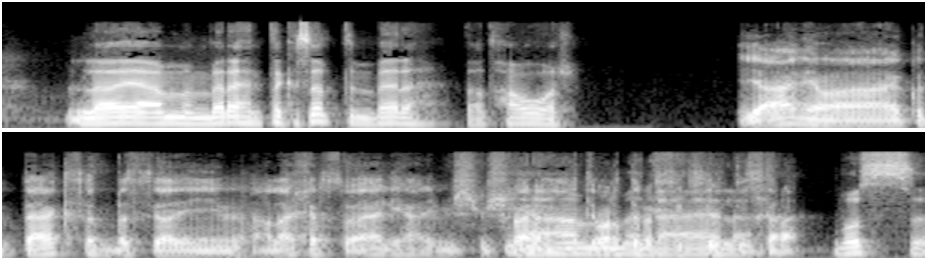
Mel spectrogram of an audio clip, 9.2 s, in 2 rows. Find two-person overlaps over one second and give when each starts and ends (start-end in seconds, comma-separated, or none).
7.1-8.6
